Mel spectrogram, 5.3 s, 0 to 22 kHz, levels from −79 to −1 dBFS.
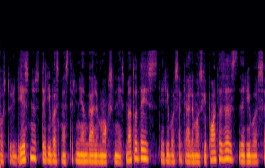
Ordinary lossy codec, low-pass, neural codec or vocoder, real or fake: MP3, 48 kbps; 7.2 kHz; codec, 16 kHz, 16 kbps, FreqCodec, smaller model; fake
